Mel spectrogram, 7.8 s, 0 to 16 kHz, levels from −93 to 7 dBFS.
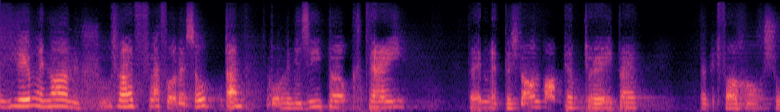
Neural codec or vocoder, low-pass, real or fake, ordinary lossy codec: codec, 44.1 kHz, 0.9 kbps, DAC; 14.4 kHz; fake; none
